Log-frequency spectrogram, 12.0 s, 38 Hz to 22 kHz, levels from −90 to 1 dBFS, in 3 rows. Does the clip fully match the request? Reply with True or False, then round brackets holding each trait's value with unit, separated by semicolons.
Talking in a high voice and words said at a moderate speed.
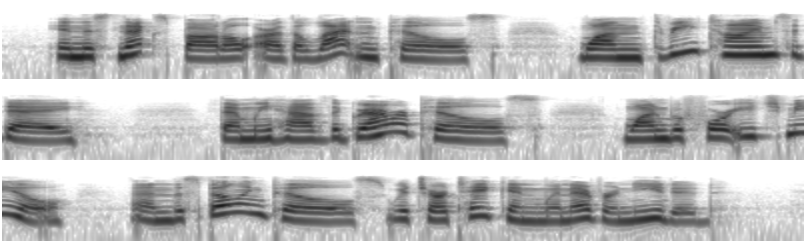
True (225 Hz; 160 wpm)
